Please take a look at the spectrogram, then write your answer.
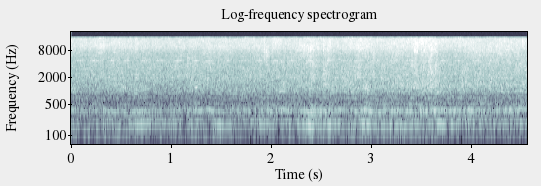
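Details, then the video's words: Loud, full buzzing of a bee swarm out of its hive, steady droning tones flickering as individual bees pass nearby, swelling slightly midway, with no other sounds. "bees therapy swarm natural buzzing sound"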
